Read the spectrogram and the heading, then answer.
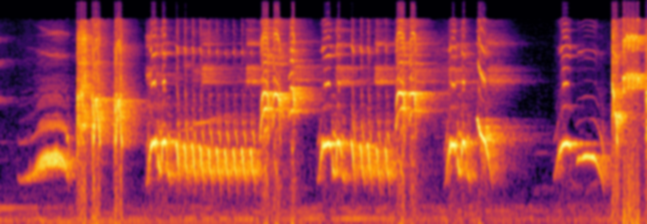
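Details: White-rumped shama singing in the morning, a rich, varied song of rising whistles, rapid rattling trills and harsh scratchy notes in quick, changing phrases, used as a lure to prompt reluctant shamas to sing and respond.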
